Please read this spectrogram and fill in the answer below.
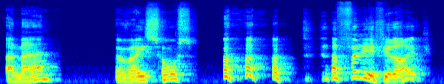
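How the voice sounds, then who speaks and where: A man playing a smooth, condescending afterlife official in a radio play, officious and deliberate in manner. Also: high voice, big pitch swings, fairly bright tone, full character voice. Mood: smugly amused. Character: smooth, condescending male afterlife bureaucrat judging the dead.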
